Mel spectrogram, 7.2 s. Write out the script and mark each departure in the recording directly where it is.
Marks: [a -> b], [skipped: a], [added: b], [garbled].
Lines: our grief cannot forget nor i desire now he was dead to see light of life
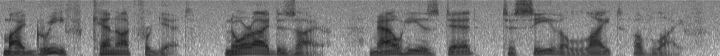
[our -> my] grief cannot forget nor i desire now he [was -> is] dead to see [added: the] light of life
